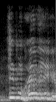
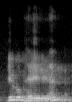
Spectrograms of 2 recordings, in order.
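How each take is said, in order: First: Bright, much higher cheer for the king; joyful acclaim. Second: Lower, reluctant "Viva o rei" said without joy; grudging inside. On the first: Uzai greeting Absalão as king, joyful high cheer. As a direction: hail the new king with open joy. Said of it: "deve ter falado assim com alegria". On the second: Uzai's hidden feeling toward Absalão, lower grudging hail. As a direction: hail him while not meaning it. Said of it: "por dentro, né, podia ser que ele tivesse assim". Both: Acted.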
